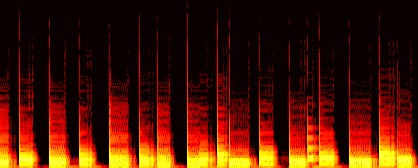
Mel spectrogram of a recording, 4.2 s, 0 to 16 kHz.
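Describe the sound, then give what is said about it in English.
An 80s-style synth bass plays many short, punchy staccato notes in a bouncing, syncopated rhythm. The tone is loud, low and buzzy with bright overtones, and it plays alone with no other instruments. “I've got a synth bass, and it is like an 80s style synth bass that sounds like this.”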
